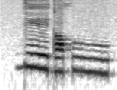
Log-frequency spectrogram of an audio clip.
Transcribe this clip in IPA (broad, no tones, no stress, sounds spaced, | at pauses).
ɡ eː d ɒ x uː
